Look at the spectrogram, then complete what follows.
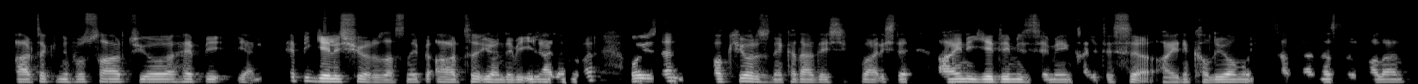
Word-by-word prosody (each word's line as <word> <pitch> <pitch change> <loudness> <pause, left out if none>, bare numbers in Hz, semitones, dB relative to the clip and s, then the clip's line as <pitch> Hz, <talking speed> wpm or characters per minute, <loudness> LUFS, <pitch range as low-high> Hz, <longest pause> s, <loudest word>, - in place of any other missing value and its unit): artık 120 +2 -1
nüfus 120 +1 -4
artıyor, 120 -1 +2
hep 120 0 -1
bir, 120 -1 -2
yani 230 - -7 0.2
hep 170 0 -7
bir 160 - -2
gelişiyoruz 135 -6 +6
aslında, 105 +2 -3
hep 120 - -16
bir - - -4
artı 115 +2 -1
yönde 115 -2 +2
bir 115 -1 0
ilerleme 120 0 0
var. 195 - -5 0.4
O 140 +1 +6
yüzden 155 +2 0 0.4
bakıyoruz 130 -3 +1
ne 110 -1 -3
kadar 115 -2 -2
değişiklik 115 +1 -7
var, 115 -2 -1
işte 120 - -1 0.3
aynı 125 +1 +4
yediğimiz 120 -1 +3
yemeğin 115 0 -1
kalitesi - - -3
aynı 110 +1 -3
kalıyor 115 +2 +2
mu, 115 0 -2 0.2
insanlar 120 - -9
nasıl 120 - -3 0.2
falan... 115 0 -2
120 Hz, 150 wpm, -24 LUFS, 115-125 Hz, 0.4 s, gelişiyoruz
